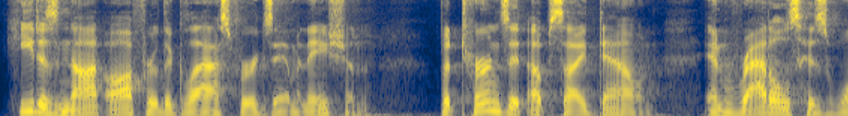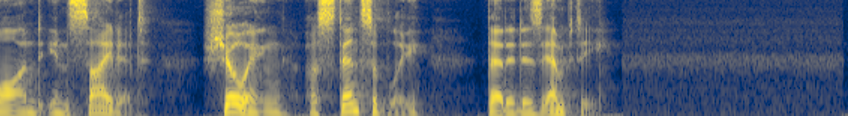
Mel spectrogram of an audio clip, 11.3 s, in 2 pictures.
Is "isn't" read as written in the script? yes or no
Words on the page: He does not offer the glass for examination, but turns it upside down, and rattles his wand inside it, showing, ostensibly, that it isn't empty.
no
